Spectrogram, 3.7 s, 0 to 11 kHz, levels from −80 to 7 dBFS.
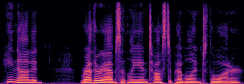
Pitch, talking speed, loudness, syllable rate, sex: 205 Hz, 180 wpm, -17 LUFS, 6.3 syllables/s, female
